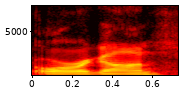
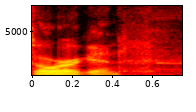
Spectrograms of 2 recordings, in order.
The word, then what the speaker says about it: Oregon: I could tell cuz you pronounce it correct. Most people on the East Coast call it Oregon and I'm like, "No, it's Oregon."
